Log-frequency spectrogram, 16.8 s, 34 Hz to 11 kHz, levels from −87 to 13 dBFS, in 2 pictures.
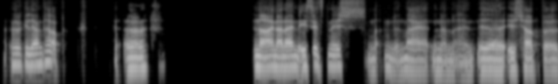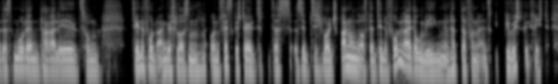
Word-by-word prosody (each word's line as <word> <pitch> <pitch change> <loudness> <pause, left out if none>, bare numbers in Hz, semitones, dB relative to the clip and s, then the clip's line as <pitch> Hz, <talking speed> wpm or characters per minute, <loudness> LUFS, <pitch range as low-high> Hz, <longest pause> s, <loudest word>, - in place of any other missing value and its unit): äh, 140 0 0
gelernt 140 +2 +2
habe, 165 - +1 0.9
äh. 110 +1 +4 1.6
Nein, 115 0 +6
nein, 110 - +7
nein, 115 +1 +5
ich 120 - +2
sitze 130 -2 -1
nicht, 125 -1 -3
ne 100 +2 -6
n 95 -5 -5
nei 95 -2 0
n 95 +1 -3
n 85 0 -6
nein. 75 -1 -7
Äh, 100 -1 +3
ich 105 +1 -1
habe, 100 -3 +1 0.2
äh, - - -4
das 95 +1 -4
Modem 100 -3 +1
parallel 95 -1 +1
zum 85 -1 -6 0.5
Telefon 110 0 0
angeschlossen 95 0 -1
und 90 -2 -2
festgestellt, 95 -2 -1
dass - - -5
70 95 -1 -5
Volt 90 -3 +2
Spannung 110 -3 +3
auf - - -1
der - - -1
Telefonleitung 105 -5 +2
liegen, 85 -2 -1
und - - -4
habe - - -4
davon - - -3
1 - - -8 0.2
gewischt - - -1
gekriegt. - - -9
100 Hz, 150 wpm, -24 LUFS, 90-110 Hz, 1.6 s, nein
